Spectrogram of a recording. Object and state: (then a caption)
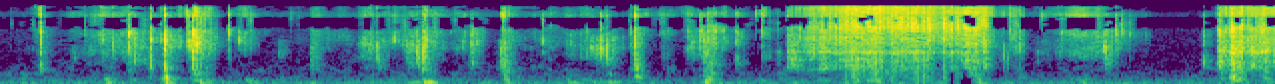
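Bar soap being cut. A solid orange-yellow slab of bar soap is held in the fingers, scored into a grid and shaved into small cubes with a metal utility knife blade. Sharp, dry crunches and scrapes come in quick bursts, bright and high with almost no low end. Two longer hissing shaves run near the end.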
